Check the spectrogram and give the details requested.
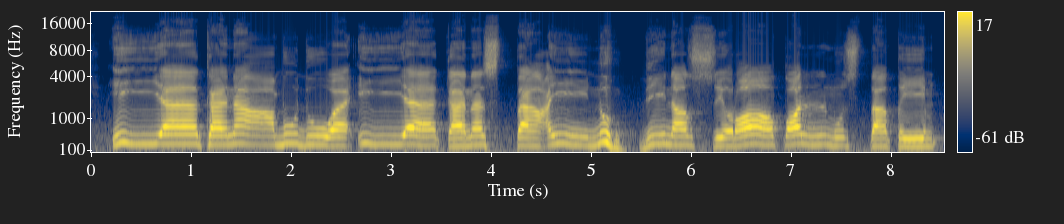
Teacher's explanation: kalau di posisi di tengah kalimat hamzanya tidak dilafalkan, tapi kalau di awal kalimat itu hamzanya dilafalkan karena untuk menghidupkan huruf yang berharokat sukun di awal kalimat. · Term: hamzah wasol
